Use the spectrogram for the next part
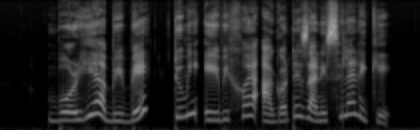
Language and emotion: Assamese, surprised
